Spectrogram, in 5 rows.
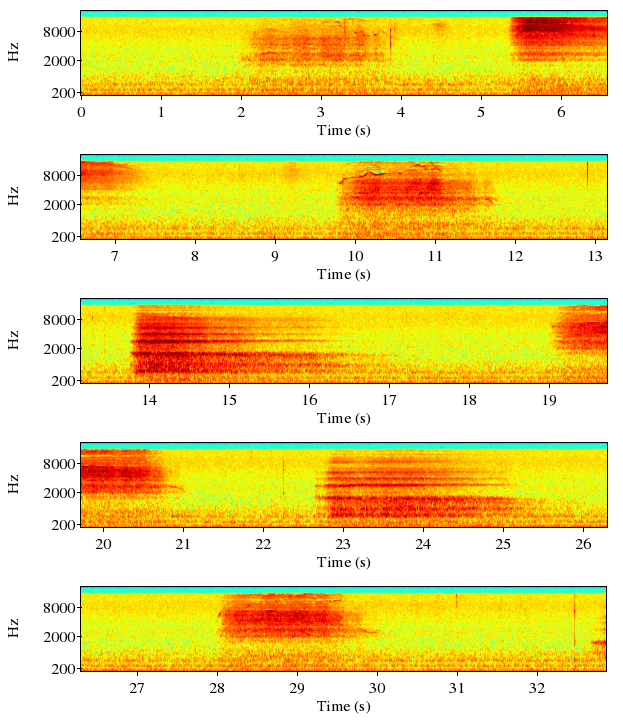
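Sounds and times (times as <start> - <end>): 
low constant hum: 0.0 - 32.8
slow deep breaths in through the nose and out through the mouth: 1.8 - 4.3, 5.2 - 7.6, 9.6 - 12.0, 13.7 - 17.4, 18.9 - 21.1, 22.6 - 26.0, 28.0 - 30.2, 32.6 - 32.8.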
